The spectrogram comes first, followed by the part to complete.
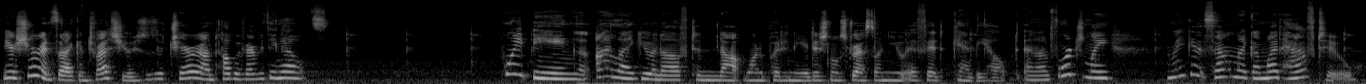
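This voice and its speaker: A woman's voice: a little high, big pitch swings, fairly quick, a little hiss or hum. A woman playing a flirtatious, self-assured supervillain in an intimate roleplay audio drama, talking casually and teasingly to the listener. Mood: confident, mildly exasperated. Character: flirtatious female supervillain, a demanding but generous tailor's customer.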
